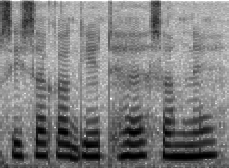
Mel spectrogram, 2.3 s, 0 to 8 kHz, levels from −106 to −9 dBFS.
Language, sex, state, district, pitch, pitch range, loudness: Hindi, female, Jharkhand, Palamu, 215 Hz, 210-225 Hz, -11 LUFS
